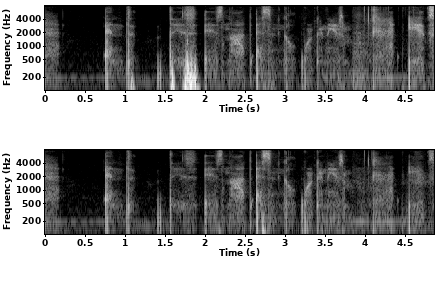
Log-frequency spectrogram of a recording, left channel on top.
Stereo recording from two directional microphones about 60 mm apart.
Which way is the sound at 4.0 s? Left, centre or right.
Centre.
